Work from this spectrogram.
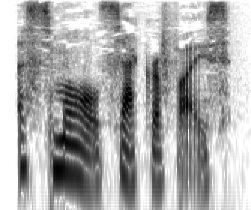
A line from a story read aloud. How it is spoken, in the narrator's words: she muttered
